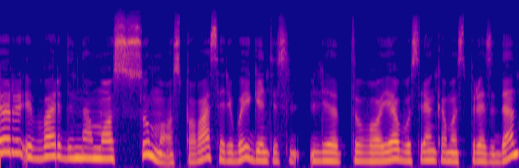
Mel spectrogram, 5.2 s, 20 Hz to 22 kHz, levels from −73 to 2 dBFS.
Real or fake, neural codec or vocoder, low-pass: real; none; 19.8 kHz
